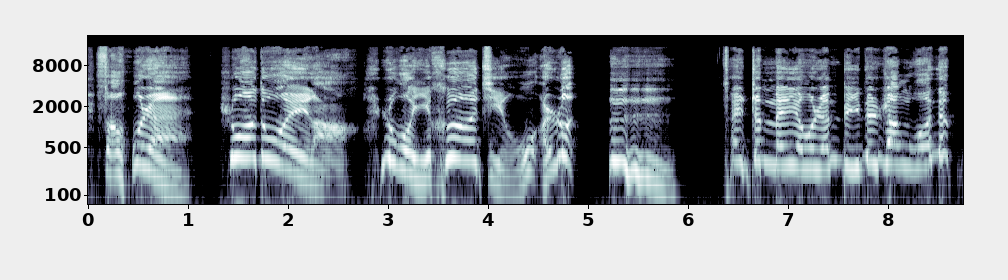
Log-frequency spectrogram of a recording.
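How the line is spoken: Roaring with laughter. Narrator (Chinese): 蝴蝶花哈哈大笑说

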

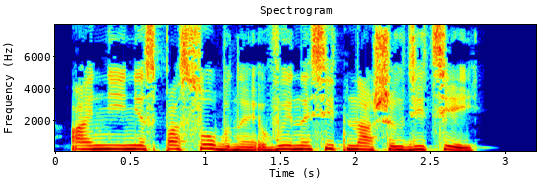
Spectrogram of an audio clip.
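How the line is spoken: Sharp. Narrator (Russian): произнес он резко

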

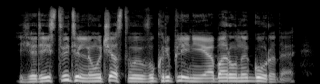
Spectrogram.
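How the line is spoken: Angry. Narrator (Russian): выдал Олаф зло

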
